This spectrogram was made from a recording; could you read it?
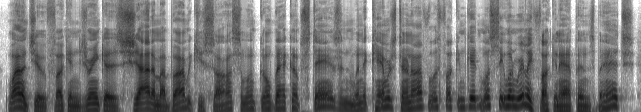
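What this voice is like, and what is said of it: Weak Bill Cosby impression. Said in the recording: “I don't know how to do his voice. It would be a lot better if I could do a great Cosby fucking impression.”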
